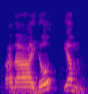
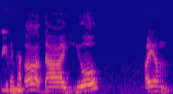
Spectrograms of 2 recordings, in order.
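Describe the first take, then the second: First: The words are read quickly and run together. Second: The words are read slowly and kept apart.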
